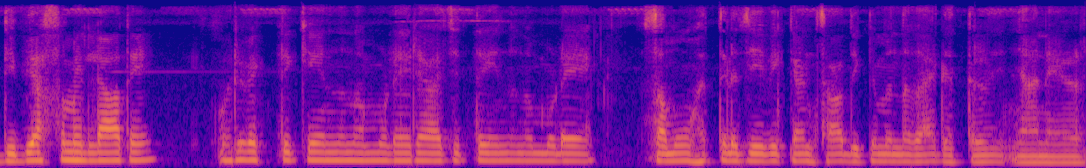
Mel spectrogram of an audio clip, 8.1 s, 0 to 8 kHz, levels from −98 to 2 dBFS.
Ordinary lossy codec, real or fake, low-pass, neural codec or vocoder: AAC, 32 kbps; real; 7.2 kHz; none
